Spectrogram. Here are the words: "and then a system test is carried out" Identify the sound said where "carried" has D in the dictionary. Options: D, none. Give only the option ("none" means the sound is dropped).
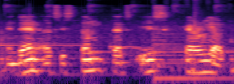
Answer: none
